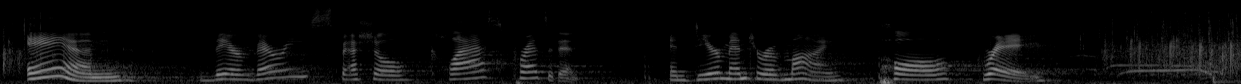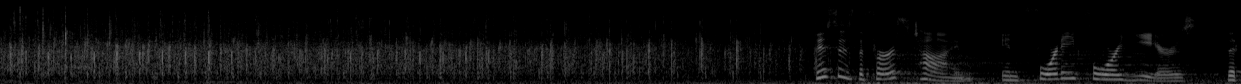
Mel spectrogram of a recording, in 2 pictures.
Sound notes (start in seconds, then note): 10.7 applause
